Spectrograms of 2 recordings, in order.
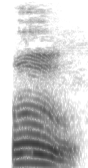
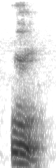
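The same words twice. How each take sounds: First: The vowel is long, as in 'two'. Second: The vowel is short, as in 'push'. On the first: "The long U is pronounced like the double O in two" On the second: "the short U is pronounced U"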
